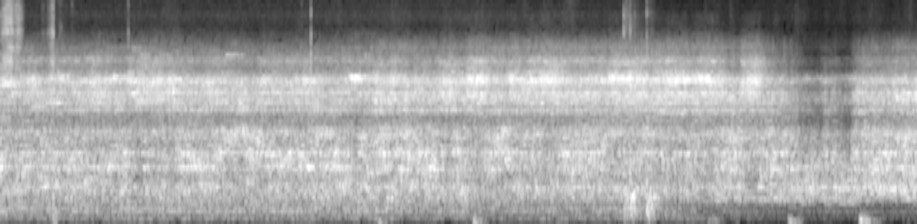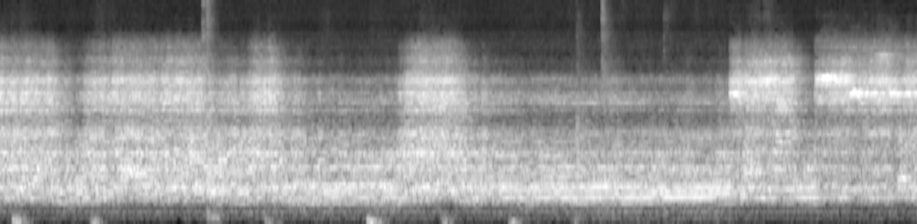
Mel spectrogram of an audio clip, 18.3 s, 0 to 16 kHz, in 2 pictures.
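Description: A pair of 13-inch vintage Zanchi F&F Vibra paper-thin hi-hat cymbals being played, a continuous bright sizzling wash that swells and thins several times. Short soft low thumps sound underneath in the middle stretch.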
